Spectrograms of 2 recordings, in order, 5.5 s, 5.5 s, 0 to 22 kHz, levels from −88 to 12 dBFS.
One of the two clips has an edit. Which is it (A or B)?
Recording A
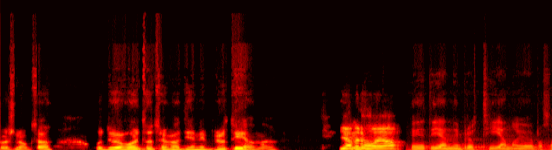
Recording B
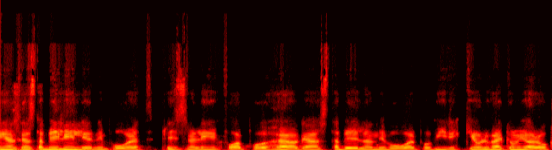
A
